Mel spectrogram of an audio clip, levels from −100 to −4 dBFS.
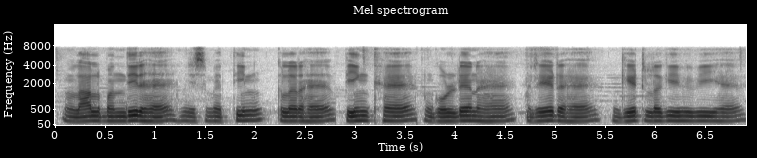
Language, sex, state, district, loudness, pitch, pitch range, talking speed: Hindi, male, Bihar, Muzaffarpur, -22 LUFS, 130 Hz, 125-135 Hz, 145 wpm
